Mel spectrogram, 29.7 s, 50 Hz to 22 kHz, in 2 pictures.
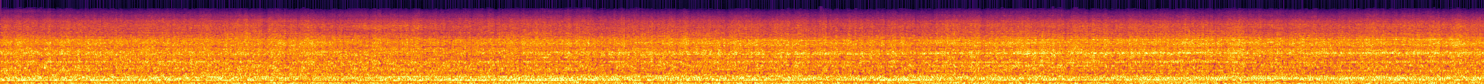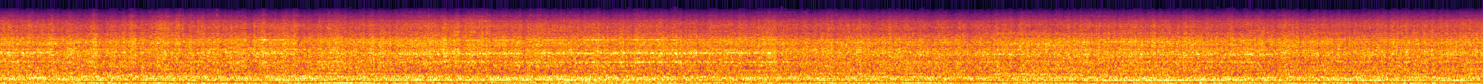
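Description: Can-Am Ryker 900's three-cylinder engine running at a steady cruising speed, with wind and road noise.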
